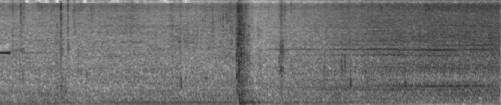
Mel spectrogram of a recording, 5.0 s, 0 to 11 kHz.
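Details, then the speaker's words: 2007 Subaru Forester at its first start after an engine rebuild for a dead cylinder, cranked first with a sensor unplugged to build oil pressure, not yet warmed up: a smooth, even idle rumble, no knocks, ticks or misses, healthy. "Oh, sounds super good. Purring. Don't hear any loud noises."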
